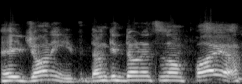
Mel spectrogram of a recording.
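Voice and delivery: poor, fake attempt at a Boston accent. Asked to do a Boston accent, attempting one anyway, bad Boston accent. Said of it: "The fuck kind of accent was that?".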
